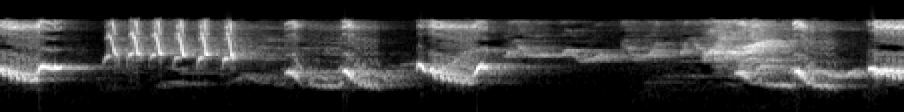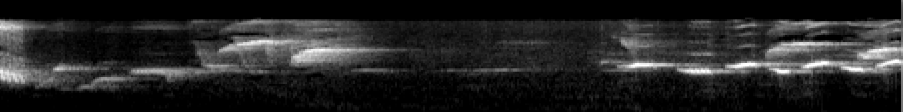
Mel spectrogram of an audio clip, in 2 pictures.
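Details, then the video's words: Afternoon song of a white-rumped shama, opening with a fast rattling burst, then rich slurred whistles and harsh notes, a brief pause, and a closing run of quick high chirps. "KICAUAN MURAI BATU SORE HARI"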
